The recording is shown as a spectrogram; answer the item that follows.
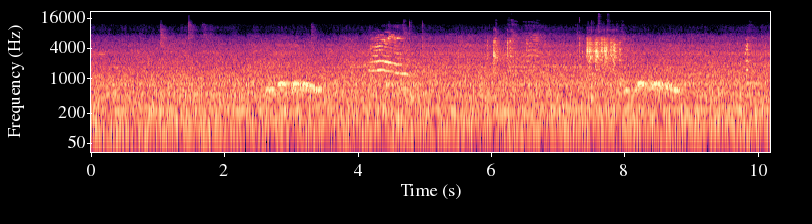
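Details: Black cat watching birds, giving soft, faint mews about five seconds apart and a short descending harmonic chirp in between, over a steady background hiss.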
